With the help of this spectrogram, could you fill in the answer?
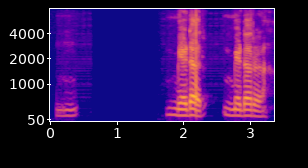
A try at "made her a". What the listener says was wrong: But don't remember, made is very long, especially because of the D, but also it's an important word. So That's got to be pretty big. Maidera, Maidera, Maidera.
